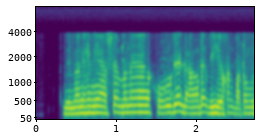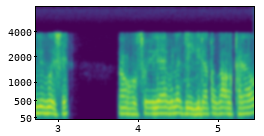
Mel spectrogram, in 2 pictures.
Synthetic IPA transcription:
zimankʰiniasɛmanɛxoɹukɛɡãw̃ɔtɛbiɦiɔkʰɔnbatɔmbulikojsɛ | ãxusoɹiɡajbɔlaziɡitatɔkautʰajaʊ

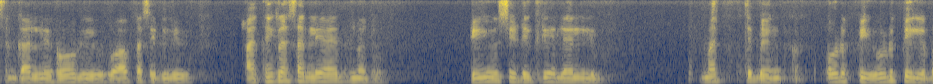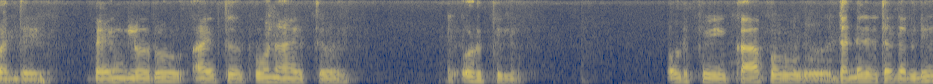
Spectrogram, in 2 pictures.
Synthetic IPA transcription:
sɐŋkalːiɦo̞ːɡiʋaːpɐsilːi | ɐd̪niklasɐlːiaːjd̪mɐlu | bijuːsiɖiɡɾijɐlɐlːi | mɐt̪ːebeuɽupiuɽupiɡebɐnd̪e | beŋɡluːɾuaːjt̪upuːnaːjt̪u | uɽupili | uɽupikaːpud̪ɐɳɖɐd̪ɾt̪ɐd̪ɐlːi

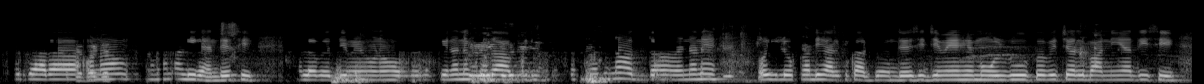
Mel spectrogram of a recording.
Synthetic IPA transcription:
oːzjaːd̪aːʊ̰nãːʊnãːnaːliːɾɛ̃ːnd̪eːsiːmət̪ləbd͡ʒɪʋẽːɦʊñɦoːd̪ːloːkːɪnãːneːkʰʊd̪aːbɡɾiːəsnãːod̪ɪnãːneːoɦiːloːkãːd̪iːɦɛlpʰkəɾd̪eːɦʊ̃nd̪eːs̬iːd͡ʒɪʋẽːɦeːmuːlɾuːpʋɪt͡ʃəlbaːnijãːd̪iːsiː

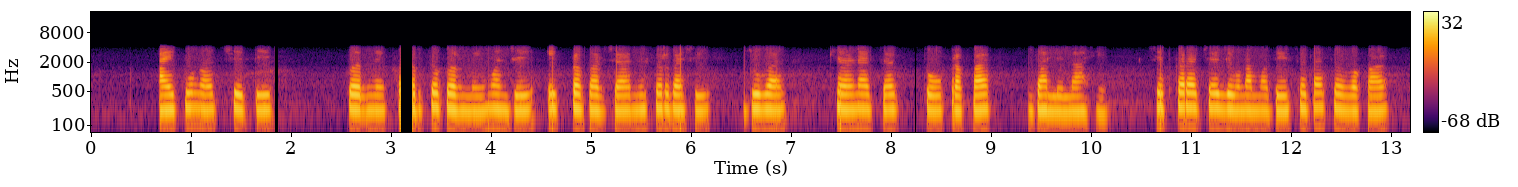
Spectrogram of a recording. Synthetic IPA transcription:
ajkunət̪ɕet̪iːt̪ | kəɾɳekʰəɾt͡səkəɾɳem̤əɳd͡zeːk̚pɾəkaɾt͡ɕjanisəɾɡaɕiː | d͡zuɡal | kʰeɭɳjat͡ɕja | t͡sopɾəkaɾ | d͡zʱalelaaːɦe | ɕet̪kəɾat͡ɕjad͡ʑiʋɳaməd̪ʱːjesəd̪ʱasəɾʋəkaɾ

